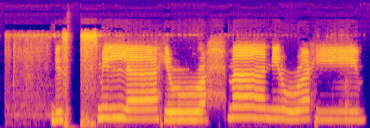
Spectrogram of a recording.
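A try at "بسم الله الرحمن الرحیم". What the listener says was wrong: ٹھیک ہے، دیکھیے بسم اللہ میں بسم اللہ لیٹا کر نہیں ادا کرنا کھڑا زبر کو، انفتاح للفم کے ساتھ. بسم اللہ.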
